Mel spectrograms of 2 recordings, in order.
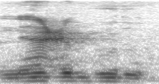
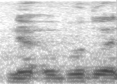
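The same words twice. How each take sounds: First: The consonant after 'na' is a throaty ayn sound. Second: The consonant after 'na' is a plain glottal stop. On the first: The speaker calls it right. "ഐനും ഹംസയും രണ്ടും തമ്മിൽ വ്യത്യാസമുണ്ട്" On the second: The speaker calls it wrong. "അല്ല"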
